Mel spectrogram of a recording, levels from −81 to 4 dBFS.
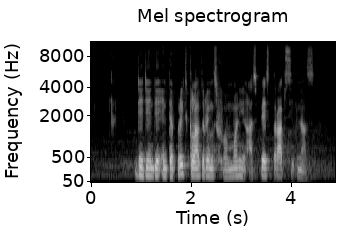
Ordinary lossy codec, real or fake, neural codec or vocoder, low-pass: none; real; none; 9.9 kHz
